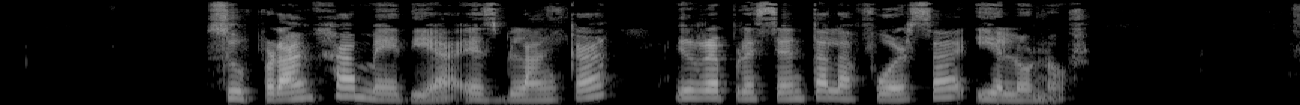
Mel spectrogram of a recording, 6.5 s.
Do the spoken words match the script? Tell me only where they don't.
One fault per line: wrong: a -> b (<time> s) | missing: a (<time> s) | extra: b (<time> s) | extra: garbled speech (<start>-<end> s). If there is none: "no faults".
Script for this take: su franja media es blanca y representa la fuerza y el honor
no faults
